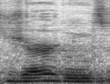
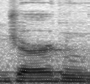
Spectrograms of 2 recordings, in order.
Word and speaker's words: Jordan: the founder koinonia clarence jordan's name correctly jordan not jordan but they say that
